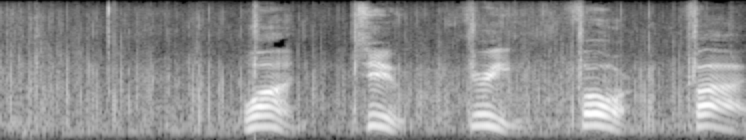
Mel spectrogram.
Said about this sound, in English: Listen, we got our rain boots, we got our umbrellas, and we got a rainstorm, but no thunder and lightning.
